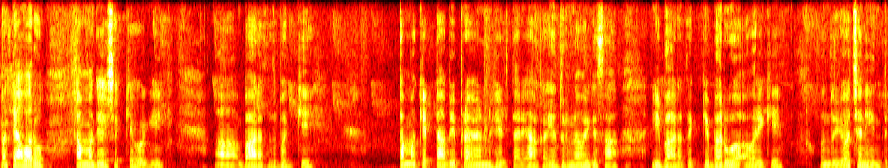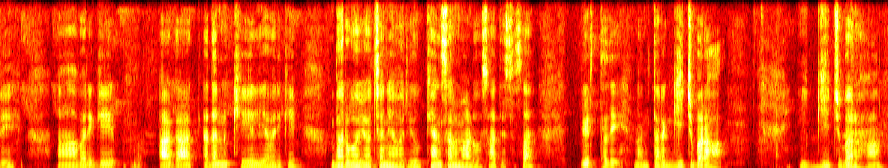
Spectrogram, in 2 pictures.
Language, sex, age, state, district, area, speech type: Kannada, male, 18-30, Karnataka, Udupi, rural, spontaneous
